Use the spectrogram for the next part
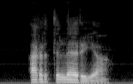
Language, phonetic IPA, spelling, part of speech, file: Polish, [ˌartɨˈlɛrʲja], artyleria, noun, Pl-artyleria.ogg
